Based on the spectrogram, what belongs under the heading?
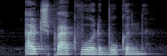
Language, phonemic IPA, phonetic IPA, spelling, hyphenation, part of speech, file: Dutch, /ˈœy̯tspraːkˌʋoːrdə(n)bukə(n)/, [ˈœy̯tspraːkˌʋʊːrdə(m)bukə(n)], uitspraakwoordenboeken, uit‧spraak‧woor‧den‧boe‧ken, noun, Nl-uitspraakwoordenboeken.ogg
- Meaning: plural of uitspraakwoordenboek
